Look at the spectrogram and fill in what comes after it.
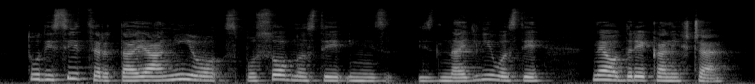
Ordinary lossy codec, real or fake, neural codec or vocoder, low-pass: AAC, 64 kbps; real; none; 14.4 kHz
